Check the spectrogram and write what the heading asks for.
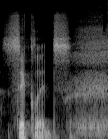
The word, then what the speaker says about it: cichlid: so what did you say again when I was trying to, okay, so I was trying to pronounce the like Latin scientific version, right? Cichlids, is Yeah.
